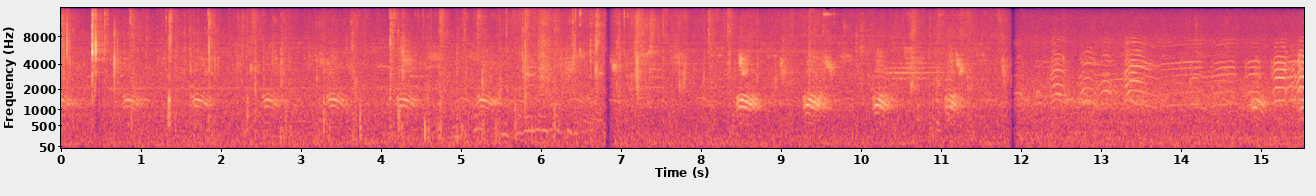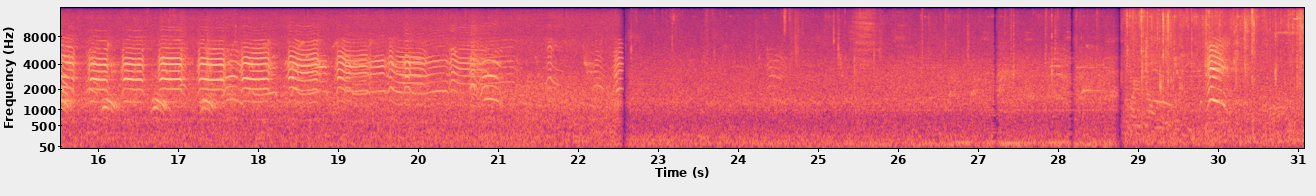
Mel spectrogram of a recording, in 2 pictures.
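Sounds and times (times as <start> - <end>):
flock of birds chattering: 0.0 - 22.6, 28.0 - 31.0.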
